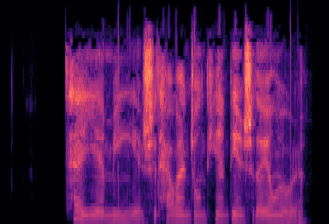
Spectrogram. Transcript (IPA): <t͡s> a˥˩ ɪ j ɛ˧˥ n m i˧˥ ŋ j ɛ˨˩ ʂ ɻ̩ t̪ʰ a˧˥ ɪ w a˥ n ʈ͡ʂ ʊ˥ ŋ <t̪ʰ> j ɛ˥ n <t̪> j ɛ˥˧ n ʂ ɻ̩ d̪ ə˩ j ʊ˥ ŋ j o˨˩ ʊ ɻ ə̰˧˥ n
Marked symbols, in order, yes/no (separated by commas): no, yes, yes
